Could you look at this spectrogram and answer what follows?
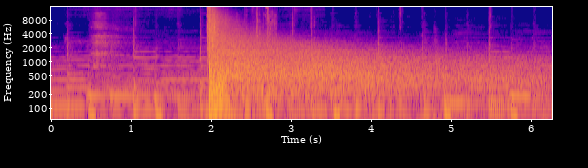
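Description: A single loud rifle shot rings out in the hunting game theHunter: Call of the Wild, a sharp crack followed by a long rolling echo that fades slowly over several seconds above quiet background game sounds.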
